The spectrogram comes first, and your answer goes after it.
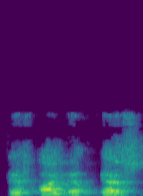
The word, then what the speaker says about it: fils: And in the case of the French, would be using the form fils, F-I-L-S, or fils, pronouncing the word son.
